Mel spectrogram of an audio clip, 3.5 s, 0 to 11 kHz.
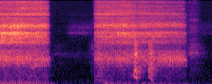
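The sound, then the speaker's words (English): Two long, exaggerated breaths rasp loudly right against the microphone, a harsh wheezy inhale then exhale separated by a short pause, with a brief vocal catch midway through the second. “Should we just switch to heavy breathing for the next 40 or so minutes?”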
